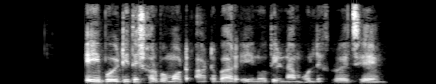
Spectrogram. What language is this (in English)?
Bangla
